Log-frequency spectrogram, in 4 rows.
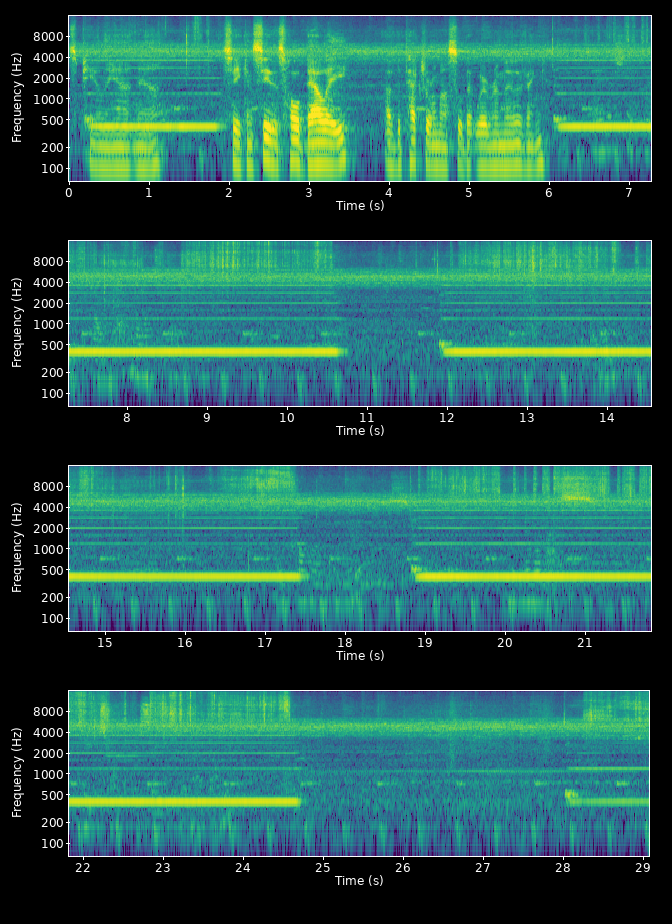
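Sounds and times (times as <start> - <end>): steady electronic activation tone: 11.8 - 18.0.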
